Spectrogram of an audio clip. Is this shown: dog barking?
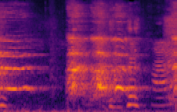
yes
